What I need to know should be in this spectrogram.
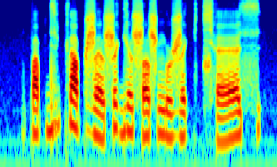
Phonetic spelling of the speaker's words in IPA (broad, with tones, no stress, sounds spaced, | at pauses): p a˨˦ p dʲ ɛ˦˥ k ɾ a˥˨ p ʐ ɛ˧˩˧ ʂ ɪ˥˨ ɡ e˥˨ ʂ a˨˦ ʂ ŋ u˧˩˧ ʐ e˨˦ k t͡ɕʰ ɛː˨˦ sʲ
